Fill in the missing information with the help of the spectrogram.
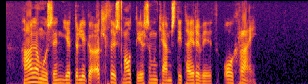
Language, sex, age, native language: Icelandic, male, 30-39, Icelandic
